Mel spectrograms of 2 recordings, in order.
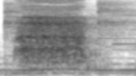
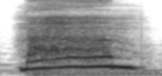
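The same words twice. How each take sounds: First: It is said in a loud whisper. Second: It is called out a little louder.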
